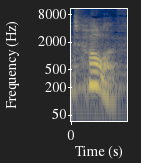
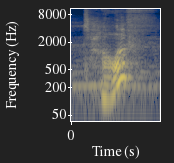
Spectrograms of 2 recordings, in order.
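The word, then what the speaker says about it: Talamh: Fleetwood no it's not the world is called talif Jack talif how do you spell that Fleetwood t-a-l-a-m-h Jack writing that down but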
